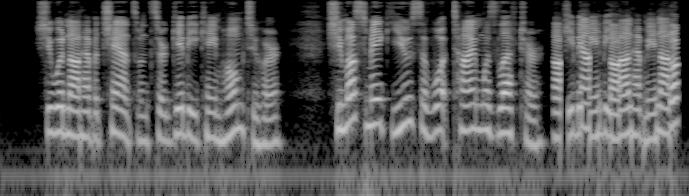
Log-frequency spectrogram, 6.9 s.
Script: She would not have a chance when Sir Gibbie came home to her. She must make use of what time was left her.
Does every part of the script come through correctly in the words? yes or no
no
